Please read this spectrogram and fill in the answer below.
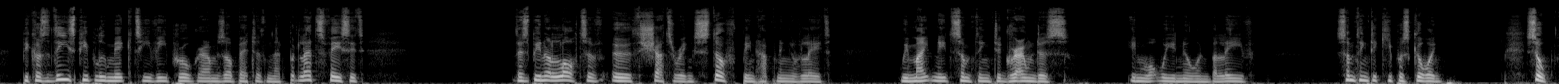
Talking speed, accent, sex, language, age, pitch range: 175 wpm, British, male, English, 40-59, 135-180 Hz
